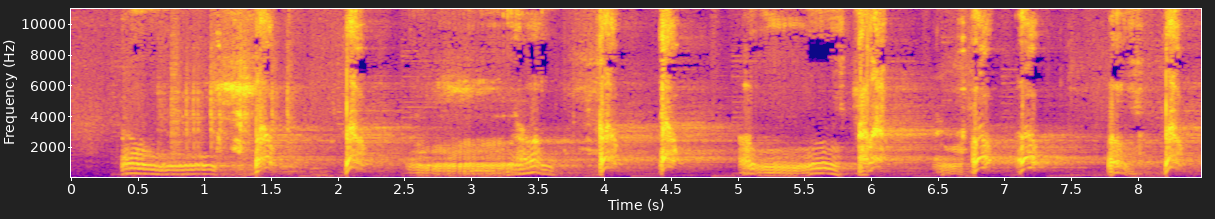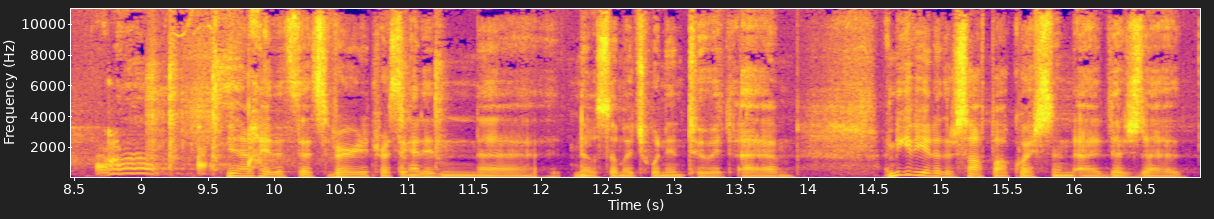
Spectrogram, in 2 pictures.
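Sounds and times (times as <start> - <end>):
dog barking and growling: 0.3 - 10.2
speech: 9.9 - 16.9.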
